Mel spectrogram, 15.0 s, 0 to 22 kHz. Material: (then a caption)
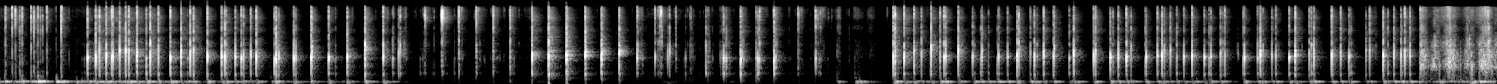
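Plastic. Fingertips and nails tap rapidly and unevenly on the side and rim of a small, round, hollow pink plastic tub, making dry, clicky hollow knocks centred around 1.4 kHz with almost no ring. A steady low hum sits underneath the tapping for most of the clip and drops out for a few seconds in the middle, leaving just the sharper, sparser taps.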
